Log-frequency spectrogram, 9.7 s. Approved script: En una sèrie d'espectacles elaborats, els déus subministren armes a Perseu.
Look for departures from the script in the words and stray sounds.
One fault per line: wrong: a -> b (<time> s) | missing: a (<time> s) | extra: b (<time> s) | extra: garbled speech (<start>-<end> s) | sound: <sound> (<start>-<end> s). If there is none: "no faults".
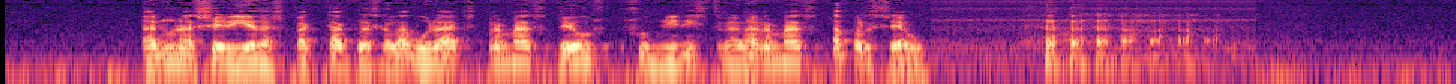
wrong: els -> armes (3.2 s)
sound: laugh (6.8-8.3 s)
